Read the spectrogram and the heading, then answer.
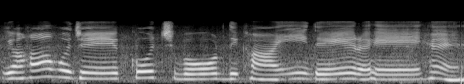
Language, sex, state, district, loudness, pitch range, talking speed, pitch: Hindi, female, Madhya Pradesh, Katni, -10 LUFS, 235-280 Hz, 105 wpm, 255 Hz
